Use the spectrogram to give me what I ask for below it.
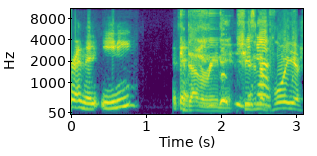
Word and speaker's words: Cadaverini: Cadaverini. Cadaverini. Thank you, Crow. And Ren. It's the word cadaver and then Eenie. That's it. Cadaverini.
